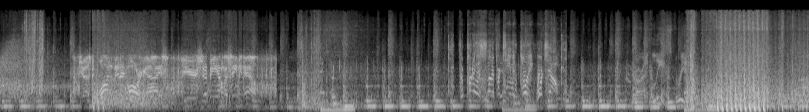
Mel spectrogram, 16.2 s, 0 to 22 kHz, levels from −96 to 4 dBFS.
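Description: No technical faults are audible.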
